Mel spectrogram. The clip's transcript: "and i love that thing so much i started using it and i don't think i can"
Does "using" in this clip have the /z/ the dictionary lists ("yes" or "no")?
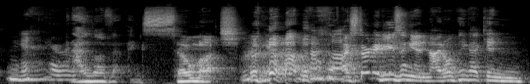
yes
